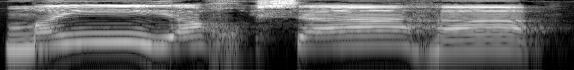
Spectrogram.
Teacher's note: نون ساکن کے بعد یا ہے، یہاں پہ ادغام مع الغنہ ہو رہا ہے، یا خوابر ہے، شا ایک الف کے برابر لمبا، ہا ایک الف کے برابر لمبا، ٹھیک ہے۔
